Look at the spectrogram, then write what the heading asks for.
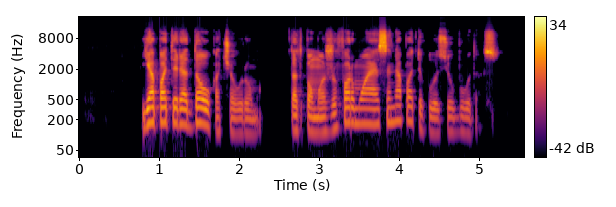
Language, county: Lithuanian, Marijampolė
